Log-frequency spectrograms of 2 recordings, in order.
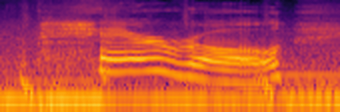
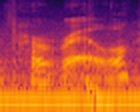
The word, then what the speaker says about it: peril: I have a way of remembering it of the the way you really pronounce it like the fruit pear. And then you just add to the end. Okay. Now this problem comes from Mario Party 2 platform peril and I always read it as platform paril. And that was incorrect.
